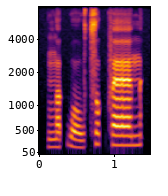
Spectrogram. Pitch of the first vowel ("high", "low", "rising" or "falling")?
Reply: rising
